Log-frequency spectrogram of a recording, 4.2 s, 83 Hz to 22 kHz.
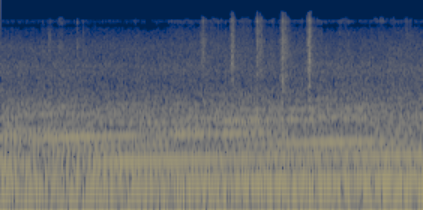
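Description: BMW G80 M3's twin-turbo straight-six pulling under hard acceleration in a high gear, its pitch climbing slowly and steadily over heavy road and wind noise.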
